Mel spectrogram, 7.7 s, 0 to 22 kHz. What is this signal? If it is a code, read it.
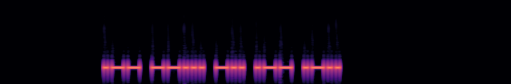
Morse code, heard as a keyed tone, about 20 wpm, 700 Hz. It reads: W7DWL
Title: USA Call Signs - 5 Characters - Repeated 2x - 20wpm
